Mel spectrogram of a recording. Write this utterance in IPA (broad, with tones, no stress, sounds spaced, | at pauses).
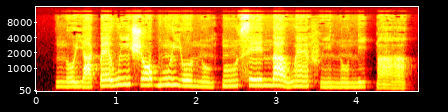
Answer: n o˨ j a˨ k͡p ɛ˧ w ĩ˦ ʃ ɔ˦ b ũ˦ j o˧ n ũ˨ k͡p ũ˧ s e˦ n a˦˨ w ɛ̃˧ f ĩ˨ n ũ˨ n i˧ k͡p ã˨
